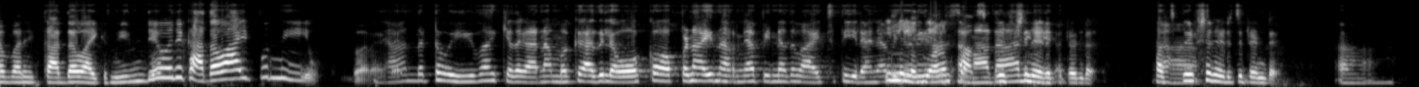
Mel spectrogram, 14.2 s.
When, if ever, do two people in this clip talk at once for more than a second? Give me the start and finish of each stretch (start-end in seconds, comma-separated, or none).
8.9-10.6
